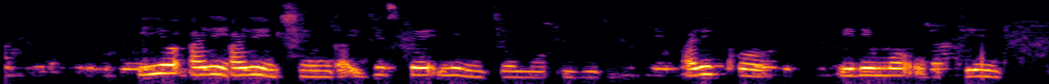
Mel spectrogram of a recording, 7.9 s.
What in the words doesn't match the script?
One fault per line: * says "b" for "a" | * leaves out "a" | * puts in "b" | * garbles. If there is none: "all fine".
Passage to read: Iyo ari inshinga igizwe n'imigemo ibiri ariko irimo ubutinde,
* puts in "ari"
